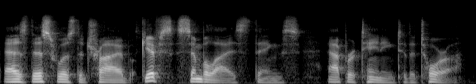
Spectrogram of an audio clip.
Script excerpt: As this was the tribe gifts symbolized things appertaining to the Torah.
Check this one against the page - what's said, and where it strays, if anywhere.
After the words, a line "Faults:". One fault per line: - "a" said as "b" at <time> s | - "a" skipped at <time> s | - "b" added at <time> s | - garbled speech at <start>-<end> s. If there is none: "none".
As this was the tribe gifts symbolized things appertaining to the Torah.
Faults:
none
